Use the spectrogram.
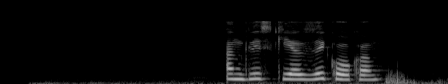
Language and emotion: Russian, neutral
